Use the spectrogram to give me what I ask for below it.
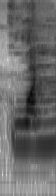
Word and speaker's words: กวน: เขียน ใช่ มั้ย อ่า อ่าน ว่า กวน นะ ครับ ไม่ ใช่ ควร นะ ท่าน ต้อง อ่าน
